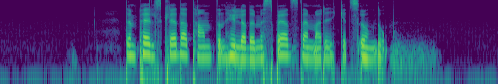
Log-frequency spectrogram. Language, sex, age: Swedish, female, 28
